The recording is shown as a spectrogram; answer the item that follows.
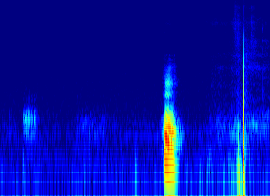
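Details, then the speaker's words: Possible stomach growling (borborygmi), uncertain even to the person: a sound during a recording that they are unsure was their stomach. "I don't know if that was my stomach growling I don't know"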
